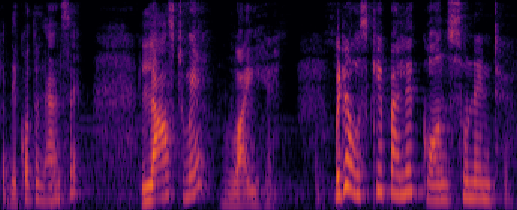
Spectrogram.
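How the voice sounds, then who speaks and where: A woman's voice: a little high, sharp tone. A woman teaching English grammar in an online exam-prep lecture, drawing out words syllable by syllable and affectionately calling her students "beta". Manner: drawn-out, syllable-by-syllable drilling of words.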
